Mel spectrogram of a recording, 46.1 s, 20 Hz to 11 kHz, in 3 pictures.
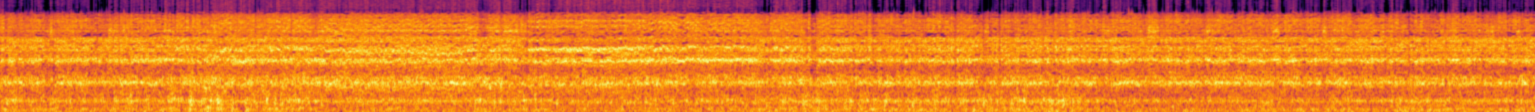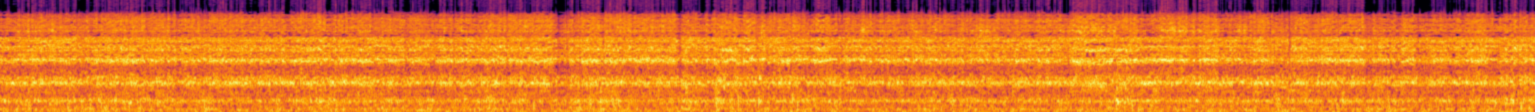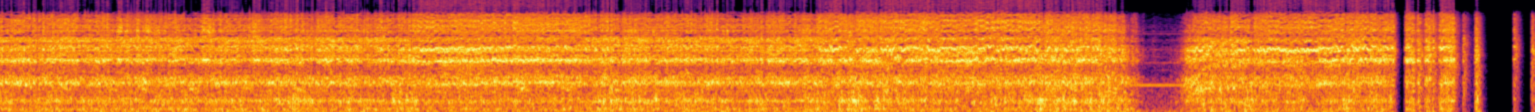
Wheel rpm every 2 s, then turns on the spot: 230, 230, 210, 220, 240, 230, 230, 230, 230, 230, 230, 230, 230, 230, 230, 230, 230, 230, 230, 230, 210, 130, 220.
none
